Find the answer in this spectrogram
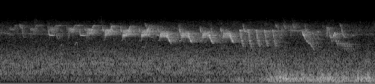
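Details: Several greylag goslings feeding in the Munich Botanical Garden, Germany, keep up a dense, continuous chorus of high, thin, falling peeps, overlapping rapidly, with some low rustling near the end.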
